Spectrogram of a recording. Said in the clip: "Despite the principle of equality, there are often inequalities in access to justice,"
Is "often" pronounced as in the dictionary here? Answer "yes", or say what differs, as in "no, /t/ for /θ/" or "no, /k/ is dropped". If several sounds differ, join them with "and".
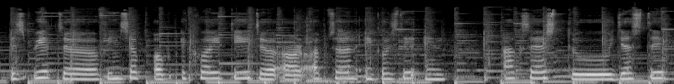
no, /p/ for /f/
